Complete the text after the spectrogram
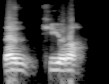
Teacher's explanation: ini ada tamarbutoh namanya di sini. Jadi dibaca disukunkan itu menjadi ha ya.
